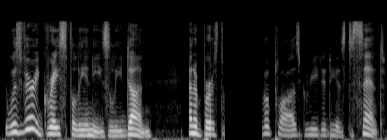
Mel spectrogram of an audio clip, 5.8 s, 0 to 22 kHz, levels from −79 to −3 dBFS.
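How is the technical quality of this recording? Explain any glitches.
The recording has two glitches, both in the second half.

From 3.16 s to 5.13 s there is a sudden gain jump: speech and background noise drop together by about 7 dB, likely from a gain setting applied without a ramp. The waveform envelope steps down abruptly.

From 3.37 s to 3.93 s a rebuffering stall cuts the speech to silence for about 0.56 s, then resumes exactly where it stopped. This appears as a flat waveform gap and a blank vertical band on a spectrogram.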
